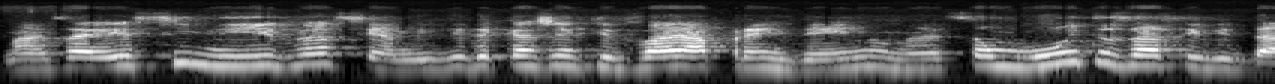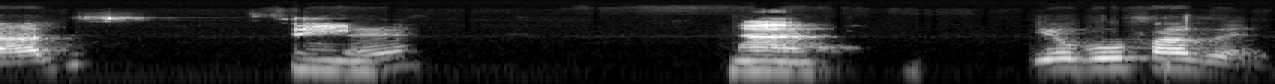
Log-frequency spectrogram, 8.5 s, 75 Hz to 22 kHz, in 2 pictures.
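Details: Aphasia after a stroke in December 2016 in a woman, about three and a half years post-onset, still finding figurative language difficult and needing slow speech from others; aphasia.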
